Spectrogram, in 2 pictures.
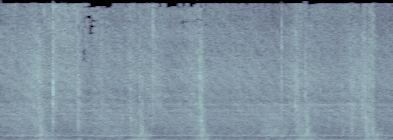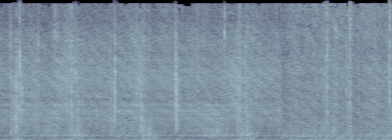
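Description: A printing machine hums and clacks in a steady rhythm.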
